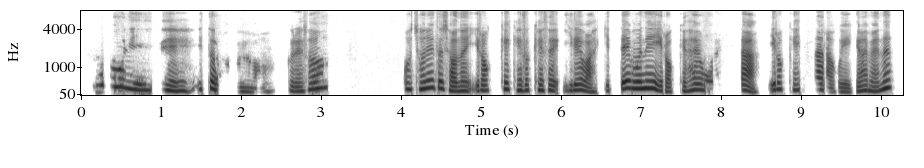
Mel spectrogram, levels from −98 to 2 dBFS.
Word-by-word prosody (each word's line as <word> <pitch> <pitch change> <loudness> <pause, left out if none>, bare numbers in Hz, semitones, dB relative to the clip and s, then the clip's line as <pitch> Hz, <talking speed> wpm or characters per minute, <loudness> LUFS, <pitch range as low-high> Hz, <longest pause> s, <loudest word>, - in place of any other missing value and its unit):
충분히 305 - +1 0.2
예 165 -4 +2
있더라고요. 145 - -3
그래서 170 +10 0 1.0
"어 225 -1 -1
전에도 255 +4 +2
저는 165 -5 +2
이렇게 180 +6 -1
계속해서 185 -2 -1
일해왔기 175 -4 -1
때문에 245 0 +6
이렇게 155 -3 -2
사용을 200 +3 +1 0.5
했다. 170 -9 +3
이렇게 210 -1 -1
했다."라고 195 -10 -3
얘기를 135 +6 -2
하면은 185 - +3
190 Hz, 310 characters per minute, -23 LUFS, 160-230 Hz, 1.0 s, 때문에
